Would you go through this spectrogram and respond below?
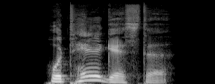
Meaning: nominative/accusative/genitive plural of Hotelgast
- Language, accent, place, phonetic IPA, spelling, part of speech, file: German, Germany, Berlin, [hoˈtɛlˌɡɛstə], Hotelgäste, noun, De-Hotelgäste.ogg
